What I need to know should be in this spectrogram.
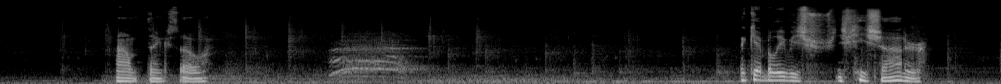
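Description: Footsteps echo slowly along a hard corridor floor.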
